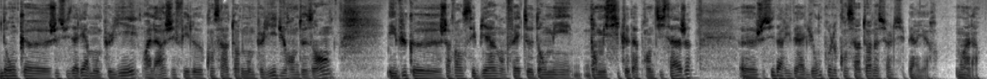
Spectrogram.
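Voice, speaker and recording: A man with a very deep, low pitch speaks at a moderate pace with very even loudness and fairly even intonation. Noticeable background noise and audible room echo fill the recording. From southern France, Narbonne. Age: 30s. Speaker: professional dancer. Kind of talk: radio interview.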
